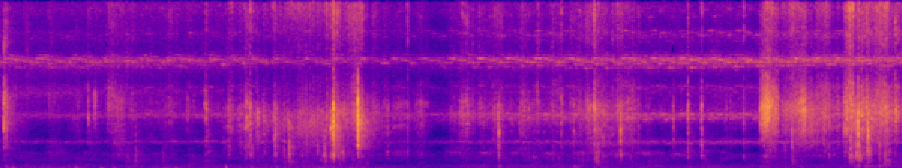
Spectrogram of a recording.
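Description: Sheets of drawing paper rustling as they are handled and laid flat by hand, in irregular crackles, with sharper ones about four and a half seconds in and again near the end.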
